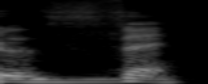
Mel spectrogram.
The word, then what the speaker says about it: vais: Allez, pour la première personne, je vais. Je vais. Alors, le premier S, on entend bien, il n'est pas prononcé. Le A et le I, ensemble, font le son est. Je vais.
